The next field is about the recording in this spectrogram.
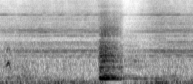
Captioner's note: horn blaring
